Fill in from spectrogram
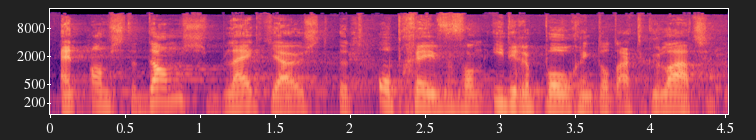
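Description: A man telling a humorous story about a pub, imitating drawn-out Amsterdam singing. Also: on the high side, in a large hall, heavy background noise. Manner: lively, imitates Amsterdam singers with drawn-out vowels. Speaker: storyteller on stage.

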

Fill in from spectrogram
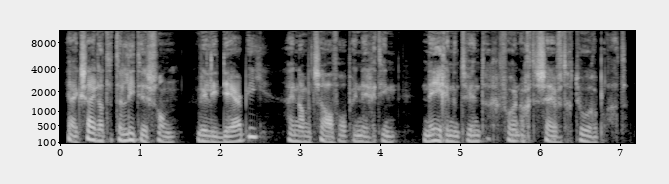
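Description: A man presenting a radio program, calmly explaining the story behind old records. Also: mid-range voice, a little fast, slight background noise. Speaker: radio host.

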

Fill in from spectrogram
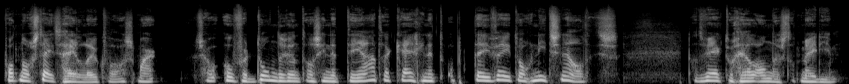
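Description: Middle-aged male radio host, slightly husky, close and dry, relaxed reflective chat. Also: on the high side, normal speed, dry recording. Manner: musing, conversational, addresses listeners directly. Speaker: radio presenter.

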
